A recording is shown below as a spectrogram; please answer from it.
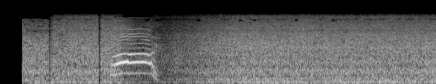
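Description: Loud, steady rush of fast-moving water, with a person's brief high-pitched shout about a second in.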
